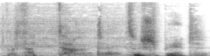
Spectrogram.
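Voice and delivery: mock dramatic whisper. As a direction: breathe it out like a secret lament. Echoing the curse as a joke.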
